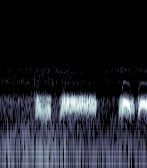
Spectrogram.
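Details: Spotted dove used as a decoy to call wild doves in, giving low, soft coos: a short note and then a long, even hum, followed by two shorter paired coos. Faint low rumble underneath.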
